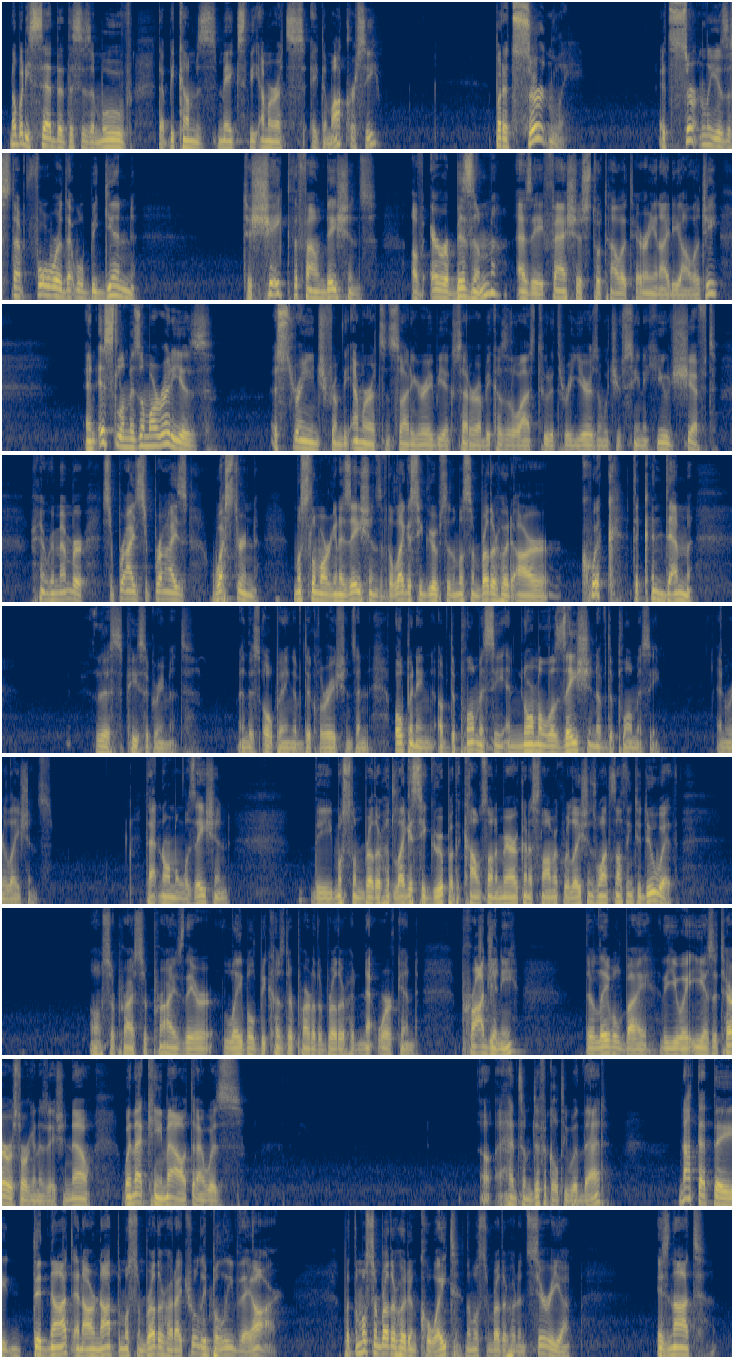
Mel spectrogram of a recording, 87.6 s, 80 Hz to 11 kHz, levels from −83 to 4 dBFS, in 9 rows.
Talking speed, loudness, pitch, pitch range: 125 wpm, -21 LUFS, 105 Hz, 95-120 Hz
